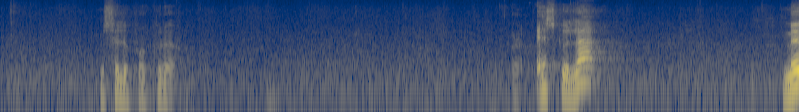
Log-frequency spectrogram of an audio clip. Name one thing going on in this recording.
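A man speaks into a microphone in short bursts, with long pauses between phrases.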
